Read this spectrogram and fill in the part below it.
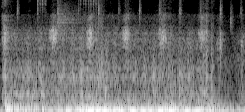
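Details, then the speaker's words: Project car dubbed the "banana": sluggish, uneven starter groans about three a second and the engine turns over slowly without catching. Slow cranking; weak battery suspected, unconfirmed. "Yeah, she sounds a little weak though. Classic banana. That sounds weak."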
